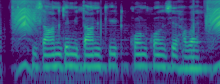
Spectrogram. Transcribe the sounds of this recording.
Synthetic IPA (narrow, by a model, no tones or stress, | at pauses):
kɪsaːnkemɪt̪aːnkiːʈkoːnkoːnseɦɐʋaːeː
